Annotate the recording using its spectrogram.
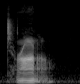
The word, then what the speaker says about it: Toronto: He makes sure he's emphasizing the T's. – Well, that's how it's pronounced. It's Toronto.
